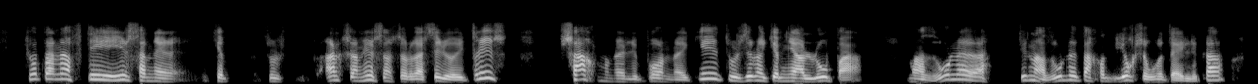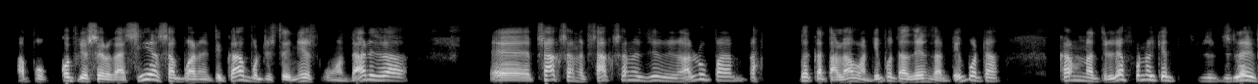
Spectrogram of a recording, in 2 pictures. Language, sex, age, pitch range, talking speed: Greek, male, 60-79, 155-220 Hz, 140 wpm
